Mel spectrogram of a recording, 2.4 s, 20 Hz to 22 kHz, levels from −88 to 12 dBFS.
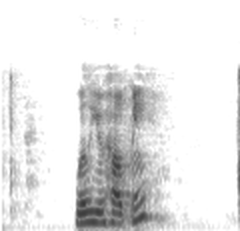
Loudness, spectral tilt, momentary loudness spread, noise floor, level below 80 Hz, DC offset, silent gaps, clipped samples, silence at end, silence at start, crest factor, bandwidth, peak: -18 LUFS; -6.5 dB/octave; 15 LU; -78 dBFS; -62 dBFS; under 0.1%; none; under 0.1%; 0.85 s; 0.75 s; 20 dB; 7 kHz; -2 dBFS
